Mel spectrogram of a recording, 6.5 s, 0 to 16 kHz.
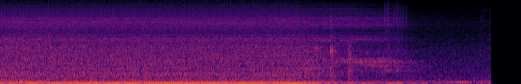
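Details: Scion xB four-cylinder idling with a steady, even low rumble and no stumble or miss after replacing the failed cylinder 2 coil pack with a new Duralast unit, which cured the P0300 misfire.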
